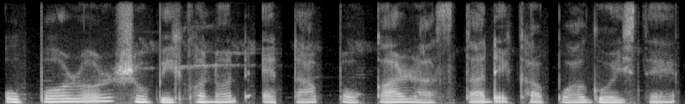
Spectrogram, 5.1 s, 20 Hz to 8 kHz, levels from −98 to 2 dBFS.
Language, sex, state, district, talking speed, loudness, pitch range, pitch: Assamese, female, Assam, Kamrup Metropolitan, 95 wpm, -18 LUFS, 195-220 Hz, 205 Hz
